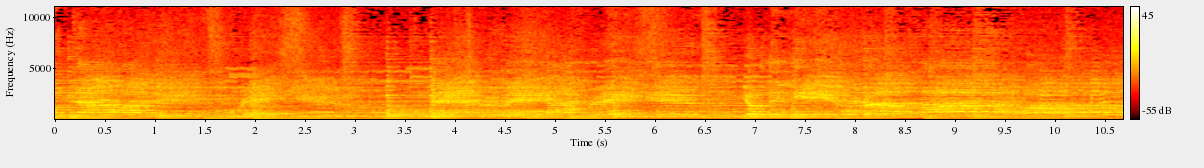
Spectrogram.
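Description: Church congregation singing a slow worship song together, accompanied by acoustic guitars.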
